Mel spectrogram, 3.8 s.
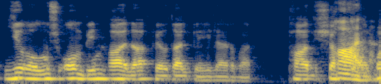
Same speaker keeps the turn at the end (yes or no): yes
